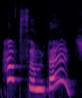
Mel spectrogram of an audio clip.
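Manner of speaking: loud high hoot, slow; a cheerful hooting welcome. A narrator's reading. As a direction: hoot a friendly offer. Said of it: "and they hooted".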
